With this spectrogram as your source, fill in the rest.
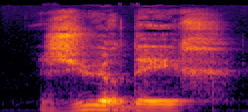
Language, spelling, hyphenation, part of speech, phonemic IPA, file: Dutch, zuurdeeg, zuur‧deeg, noun, /ˈzyːr.deːx/, Nl-zuurdeeg.ogg
- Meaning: sourdough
